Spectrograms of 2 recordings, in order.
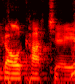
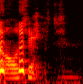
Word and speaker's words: Alsace: I hope it's pronounced like Alcache and you're just glowing. – You're trying too hard on the French accent. They're like, no, you stupid American. It's just Alsace.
